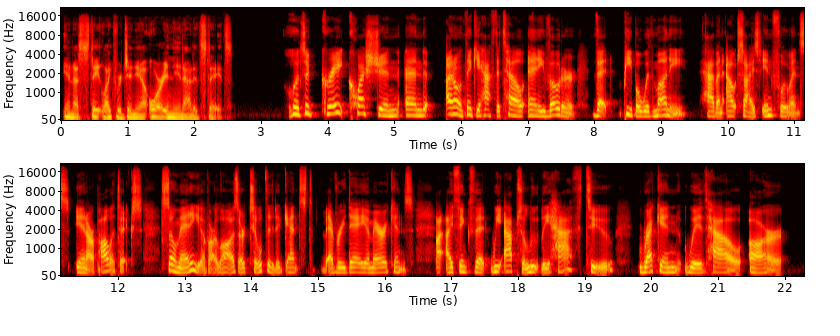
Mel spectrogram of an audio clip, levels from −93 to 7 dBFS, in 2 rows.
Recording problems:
none

